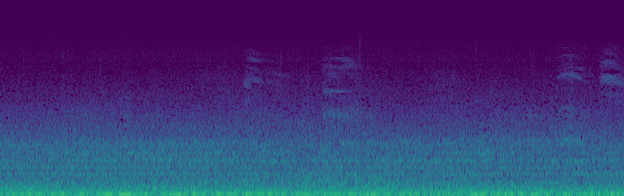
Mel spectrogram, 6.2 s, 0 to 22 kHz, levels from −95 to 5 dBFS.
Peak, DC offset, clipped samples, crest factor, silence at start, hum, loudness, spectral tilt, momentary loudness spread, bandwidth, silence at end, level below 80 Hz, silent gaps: -24 dBFS; under 0.1%; under 0.1%; 12 dB; 0 s; none; -39 LUFS; -9 dB/octave; 2 LU; 4.9 kHz; 0 s; -36 dBFS; none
